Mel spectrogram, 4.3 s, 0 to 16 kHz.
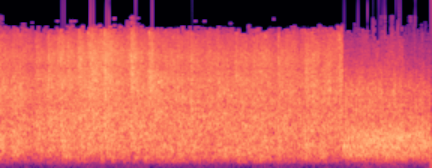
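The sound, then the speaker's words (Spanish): A train crosses a bridge over a river in the 1965 epic film Doctor Zhivago. Its loud, continuous, dense roar of rumbling wheels and metal grows a little heavier toward the end. “El tren pasa sobre un puente cruzando un río.”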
